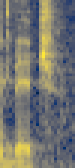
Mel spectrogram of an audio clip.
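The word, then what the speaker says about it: Bich: You can say bitch. Yeah, so that's it, the bitch. So It's spelled B-I-C-H. Yeah, like rich, but yeah.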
